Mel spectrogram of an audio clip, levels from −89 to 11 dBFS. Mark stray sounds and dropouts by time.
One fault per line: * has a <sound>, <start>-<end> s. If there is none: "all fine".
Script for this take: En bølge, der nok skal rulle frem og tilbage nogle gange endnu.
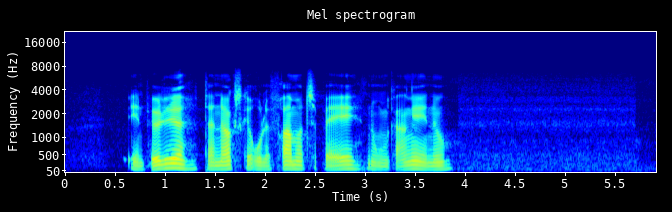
all fine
